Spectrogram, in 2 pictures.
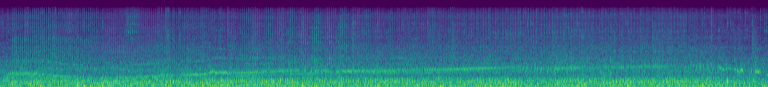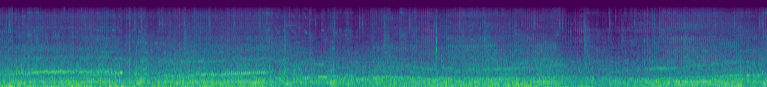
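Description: Go-kart engine heard from the driver's seat, running hard around the track, its pitch rising and falling every few seconds as it revs up on the straights and drops for the corners.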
